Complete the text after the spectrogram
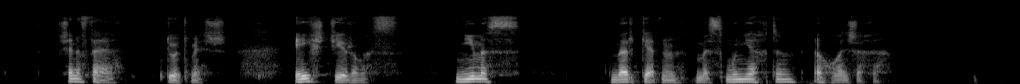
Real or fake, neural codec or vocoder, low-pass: fake; vocoder, 44.1 kHz, 128 mel bands, Pupu-Vocoder; 9.9 kHz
